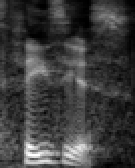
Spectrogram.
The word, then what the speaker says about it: Theseus: Oh, I'm gonna say it's Theseus Theseus. because it's like Perseus but with TH.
